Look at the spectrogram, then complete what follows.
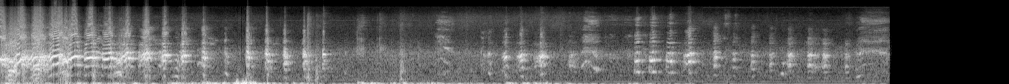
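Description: Loud, breathless laughter in quick repeated bursts from two people play-fighting, with low thuds of bodies bumping on the bed and the webcam in the first few seconds. It cuts off suddenly to silence about nine seconds in.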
